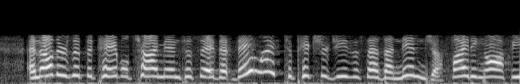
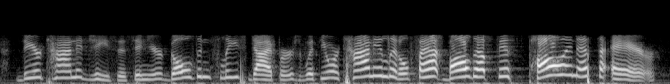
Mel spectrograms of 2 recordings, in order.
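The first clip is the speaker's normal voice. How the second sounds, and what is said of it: Put-on country accent. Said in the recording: “I cannot do that without a country accent.”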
